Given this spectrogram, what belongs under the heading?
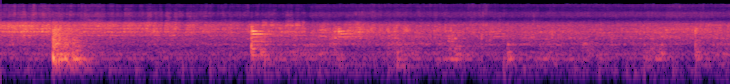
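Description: Half a kilo of peas tipped into matar pulao frying in a pan over medium heat, sharp clattering hits followed by continuous sizzling and stirring scrapes, close and moderately loud.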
